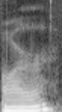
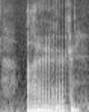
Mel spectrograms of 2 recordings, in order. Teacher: the dot below the R and the S indicates that these are retroflex formed by curling your tongue backwards.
